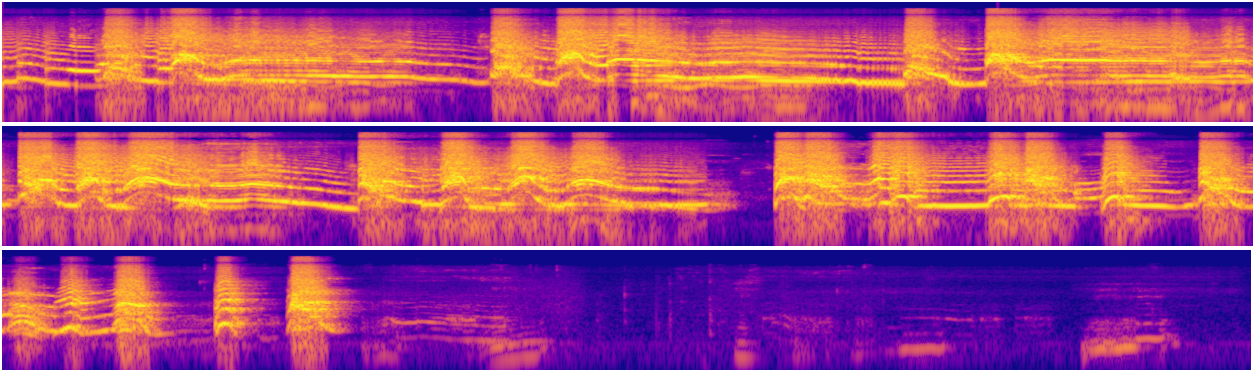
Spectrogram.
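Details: First-ever howling session by three family Scottish Terriers: dense overlapping howls and rapid yips for about fifteen seconds, then the chorus trails off into quiet whimpers.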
